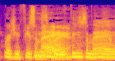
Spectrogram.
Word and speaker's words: Fils-Aimé: But but there was also another interview with the Nintendo of America president, Reggie Fils-Aimé.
